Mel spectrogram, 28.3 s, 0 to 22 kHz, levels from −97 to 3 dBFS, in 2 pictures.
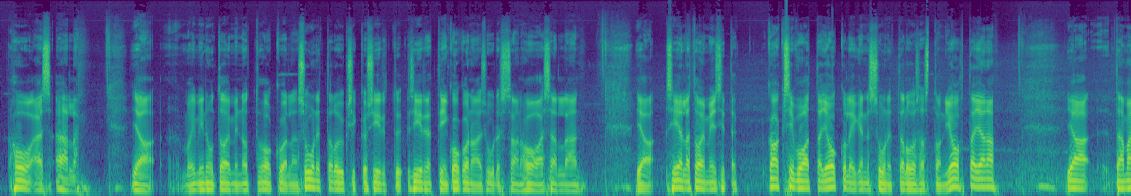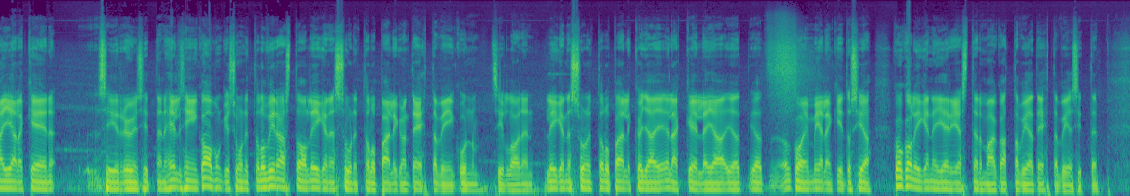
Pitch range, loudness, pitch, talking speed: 90-110 Hz, -13 LUFS, 100 Hz, 85 wpm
